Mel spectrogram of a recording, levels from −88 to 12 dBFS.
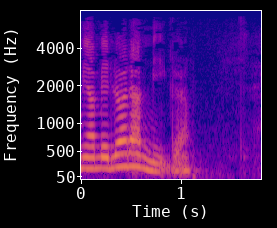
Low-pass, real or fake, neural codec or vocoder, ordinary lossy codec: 7.2 kHz; real; none; MP3, 32 kbps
